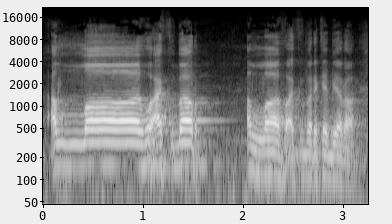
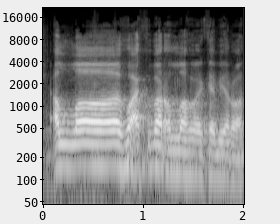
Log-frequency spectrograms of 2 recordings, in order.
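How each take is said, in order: First: There is a brief pause in the middle. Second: There is almost no pause in the middle.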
